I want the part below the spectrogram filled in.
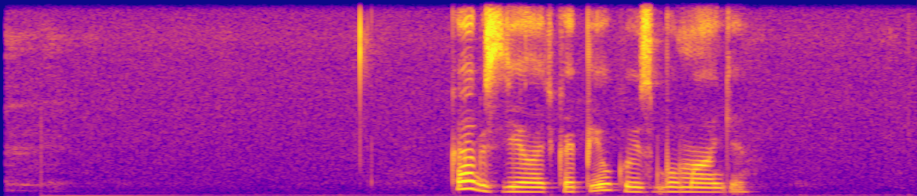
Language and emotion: Russian, sad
